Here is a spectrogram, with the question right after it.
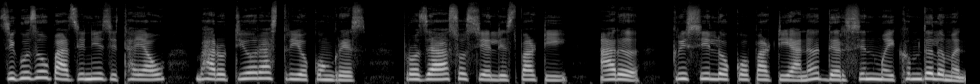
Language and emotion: Bodo, neutral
